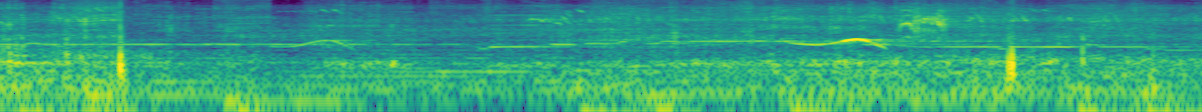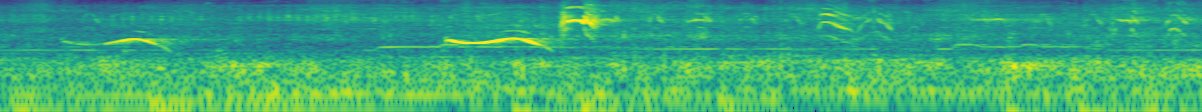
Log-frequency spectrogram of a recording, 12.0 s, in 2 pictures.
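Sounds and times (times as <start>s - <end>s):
birds whistling: 0.0s - 12.0s
high bird chirps: 0.0s - 12.0s.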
